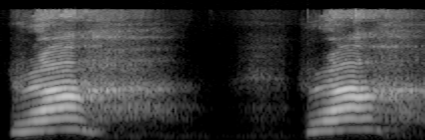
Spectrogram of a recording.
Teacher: ہا کی سانس باہر کی طرف نکلے گی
